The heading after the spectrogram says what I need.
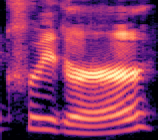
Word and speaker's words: Kriger: Ryan Kger. Did I Did I pronounce that correctly?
